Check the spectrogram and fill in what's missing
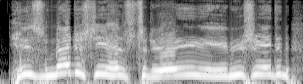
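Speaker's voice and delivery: high, slow pompous proclamation voice; mock royal announcement. Comedian mocking the palace statement, pompous herald voice. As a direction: read it like a stuffy royal herald.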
